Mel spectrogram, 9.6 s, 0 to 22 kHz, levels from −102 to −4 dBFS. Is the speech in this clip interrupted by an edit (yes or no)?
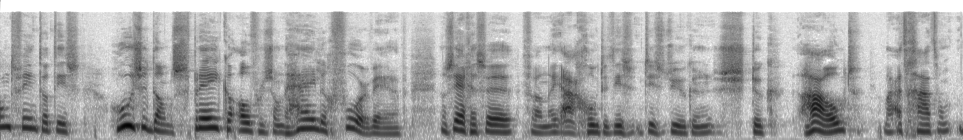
yes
